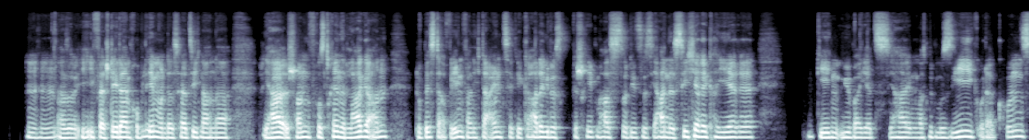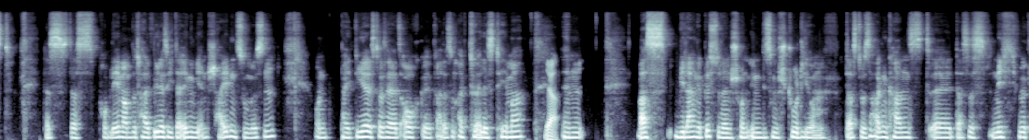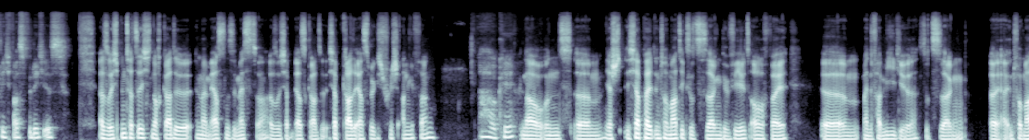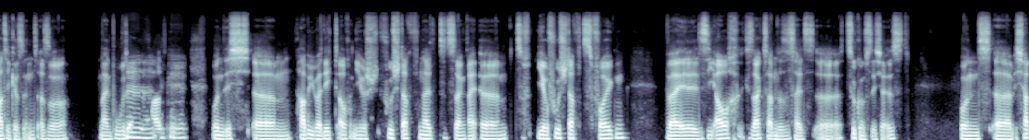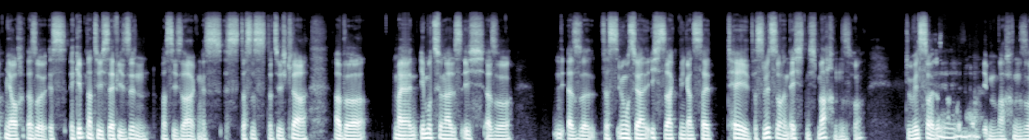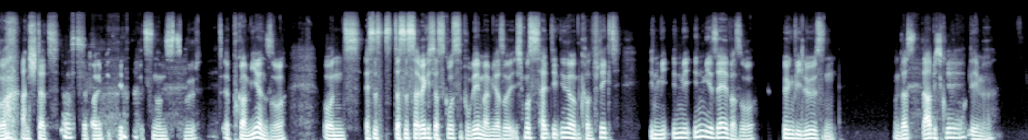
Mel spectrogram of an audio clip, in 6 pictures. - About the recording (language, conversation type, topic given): German, advice, Wie kann ich klare Prioritäten zwischen meinen persönlichen und beruflichen Zielen setzen?
- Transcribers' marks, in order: unintelligible speech; chuckle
